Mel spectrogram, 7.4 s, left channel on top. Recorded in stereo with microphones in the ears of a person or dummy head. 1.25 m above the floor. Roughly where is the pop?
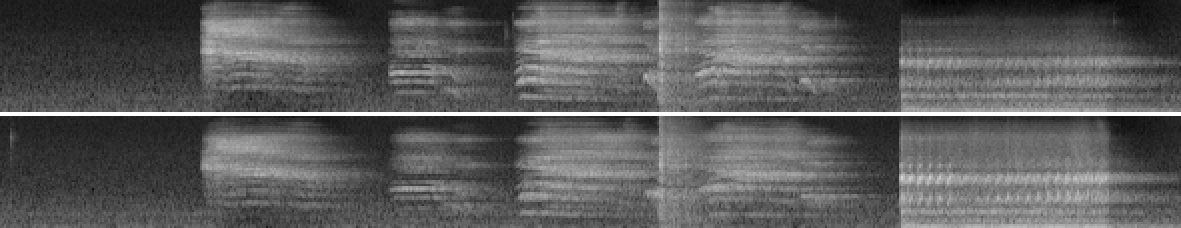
Centre.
